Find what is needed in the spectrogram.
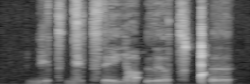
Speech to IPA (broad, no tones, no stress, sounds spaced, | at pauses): bʲ ɛ t͡s dʲ ʊ t͡s ɾ ɪ j ɑ ʔ lʲ ɔ t͡s ǃʼ ə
